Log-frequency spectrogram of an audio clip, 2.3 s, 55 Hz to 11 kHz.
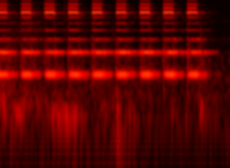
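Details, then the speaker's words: ZOHD Dart Sweepforward wing (PNP) on Taranis setup, battery just plugged in, prop removed: ESC gives eight quick even high beeps, warning that throttle was above zero; channels set correctly. "It was beeping funny because I had my throttle up above 0. But I got the channels all set correctly."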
